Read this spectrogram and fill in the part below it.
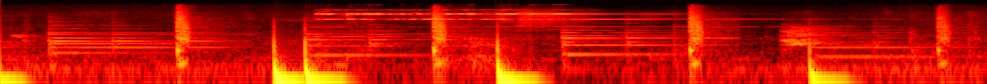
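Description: Phone ringtone playing a tonal electronic melody in repeated bursts, loud and close, with sharp dog-like yelps and thumps layered in among the notes.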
